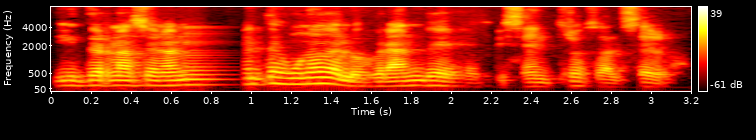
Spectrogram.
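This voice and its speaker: A man's voice: medium pitch, moderate pace. A man, a guest chatting casually and easily, with a child of his own. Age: adult with a child. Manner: relaxed, chatty, many fillers like "este". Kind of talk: casual conversation.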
